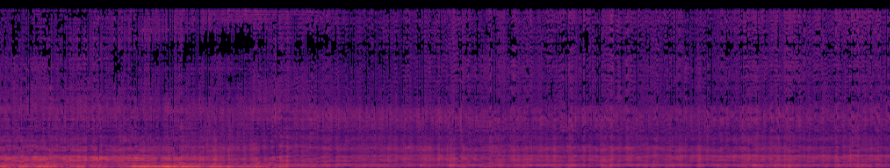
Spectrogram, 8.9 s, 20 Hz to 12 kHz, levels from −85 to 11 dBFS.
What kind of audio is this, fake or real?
fake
